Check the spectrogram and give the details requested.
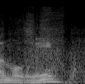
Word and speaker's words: Al-Mughni: Bacanya Al-Mughni.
